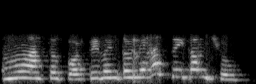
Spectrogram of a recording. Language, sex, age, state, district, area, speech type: Kashmiri, female, 18-30, Jammu and Kashmir, Pulwama, urban, conversation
